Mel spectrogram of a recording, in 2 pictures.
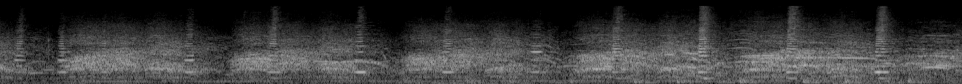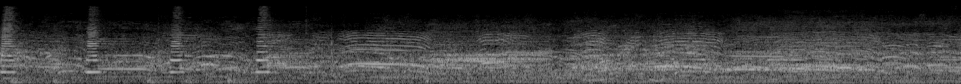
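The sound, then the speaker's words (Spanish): A large crowd at the house of Luis Ignacio Lula da Silva chants and shouts in rhythmic bursts as he greets them from his balcony. It is heard through a cell phone streaming from the balcony beside him. Voices rise and fall together, with occasional sharp horn-like toots and whistles cutting through the steady roar. “Está exactamente al lado de él, y lo que se está escuchando y lo que estamos siguiendo a través de la página de Facebook de Lula es una fuerte movilización popular”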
